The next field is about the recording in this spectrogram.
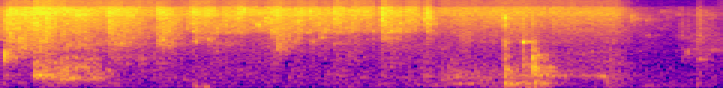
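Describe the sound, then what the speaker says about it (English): A cucumber is rinsed under a running kitchen tap, a close, steady hiss of flowing water with light splashing as it hits the vegetable, tapering off near the end. "let me just give this a quick little rinse."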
